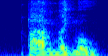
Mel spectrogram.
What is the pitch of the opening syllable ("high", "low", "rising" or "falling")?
low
